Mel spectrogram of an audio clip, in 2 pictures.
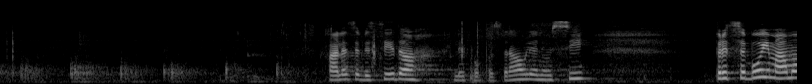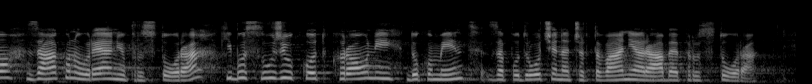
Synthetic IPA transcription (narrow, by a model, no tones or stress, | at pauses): xʋaːlazabɛseːd̪ɔleːpɔpɔzd̪ɾaːwljɛniwsi | pɾɛt̪sɛboːjimaːmɔzaːkɔnɔwɾɛjanjupɾɔst̪oːɾakibosluːʒiwkɔt̪kɾɔwnid̪ɔkumɛnt̪zapɔd̪ɾoːt͡ʃjɛnat͡ʃəɾt̪ɔʋaːnjaɾaːbɛpɾɔst̪oːɾa̰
